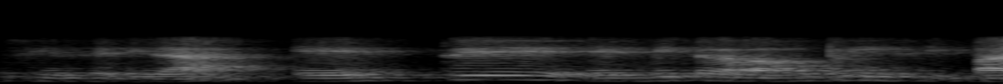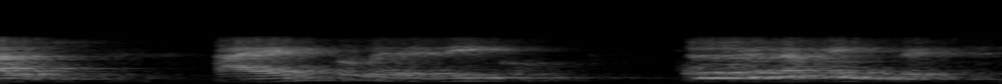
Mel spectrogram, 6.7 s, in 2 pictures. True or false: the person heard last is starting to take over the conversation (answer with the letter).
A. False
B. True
A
